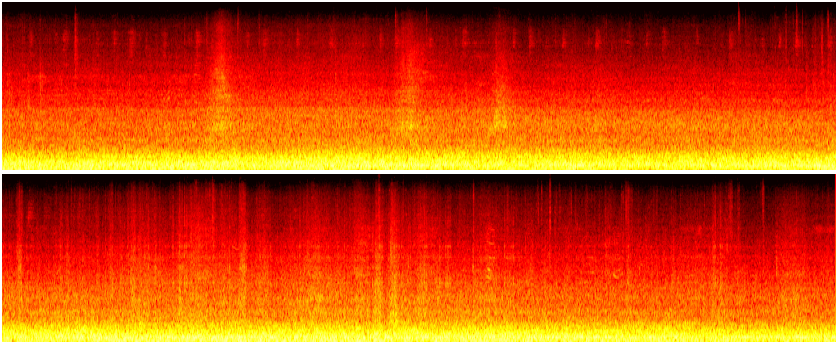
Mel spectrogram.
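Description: Wind gusts and rumbles loudly outdoors.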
